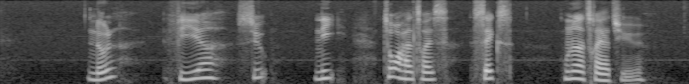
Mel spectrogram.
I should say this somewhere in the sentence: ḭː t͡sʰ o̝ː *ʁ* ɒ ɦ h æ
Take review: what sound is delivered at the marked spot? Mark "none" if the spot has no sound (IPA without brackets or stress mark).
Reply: none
